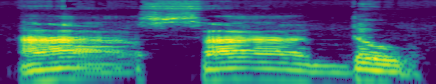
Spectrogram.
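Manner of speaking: very slow As-sa-do, each syllable stretched. Shown as a demonstration. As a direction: break "Assado" into separate, drawn-out syllables. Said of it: "aí está a separação silábica". ("Assado" bem devagar, sílaba por sílaba)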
